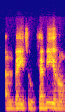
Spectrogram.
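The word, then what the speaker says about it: البيت: just give an example we have albeit we pronounce the lamb because the ba is sufficiently far away or different from the lamb whereas an ejmu the star we merge the lamb into the noon because the noon is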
